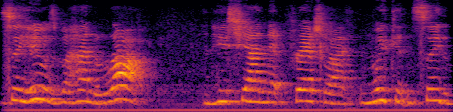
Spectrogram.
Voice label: Conversation with 13 year old male West Virginia, american english dialect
